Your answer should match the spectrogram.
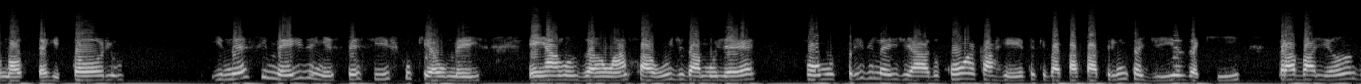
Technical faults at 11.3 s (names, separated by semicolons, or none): none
